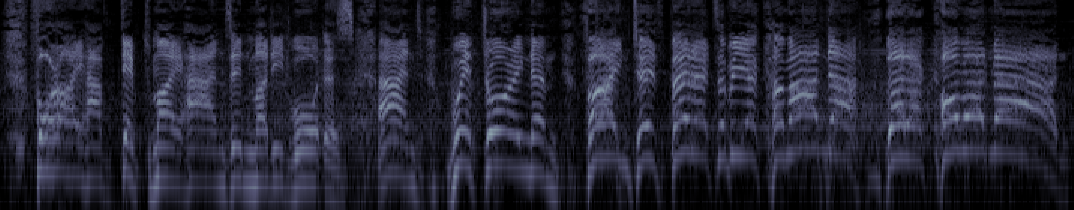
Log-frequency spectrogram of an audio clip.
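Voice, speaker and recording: An actor playing a menacing, grandiose pirate commander, declaiming theatrically in a video game drama. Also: male voice, very high voice, animated, unhurried, pushed and bright, shouting, exaggerated voice. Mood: roaring, triumphant. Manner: declamatory, rhetorical.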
